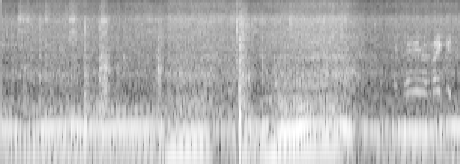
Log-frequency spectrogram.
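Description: An off-road vehicle hung up on its rear differential on a slippery trail obstacle revs hard in loud, surging bursts close by, with a sharp clunk midway and voices talking over the engine.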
